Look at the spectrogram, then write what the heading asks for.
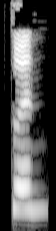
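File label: "Dūn", Chinese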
